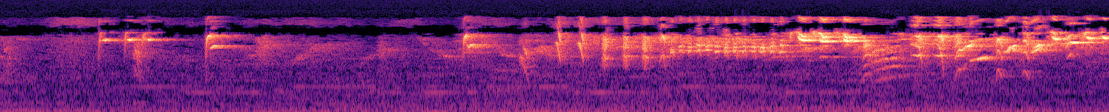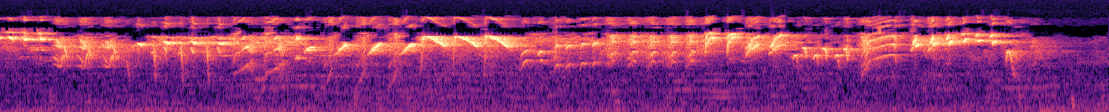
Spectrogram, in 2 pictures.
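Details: Red siskin mule finch in song: a few scattered high chirps at first, then from the midpoint a dense run of fast trills, buzzes and twittered phrases climbing in loudness, over a low steady hum.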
